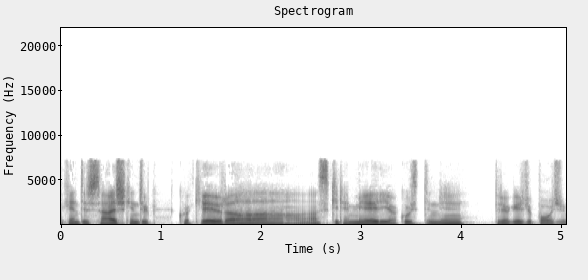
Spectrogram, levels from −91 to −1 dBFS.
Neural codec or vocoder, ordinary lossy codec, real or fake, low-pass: codec, 16 kHz, 0.8 kbps, ZipCodec; MP3, 48 kbps; fake; 7.2 kHz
